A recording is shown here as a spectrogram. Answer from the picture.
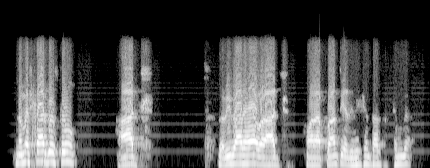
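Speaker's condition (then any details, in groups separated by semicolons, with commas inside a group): Cerebral palsy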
